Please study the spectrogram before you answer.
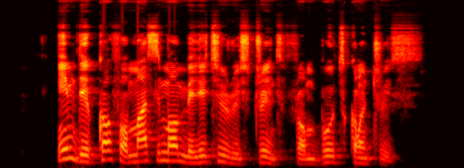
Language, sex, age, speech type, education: Nigerian Pidgin, male, 30-45, spontaneous, tertiary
